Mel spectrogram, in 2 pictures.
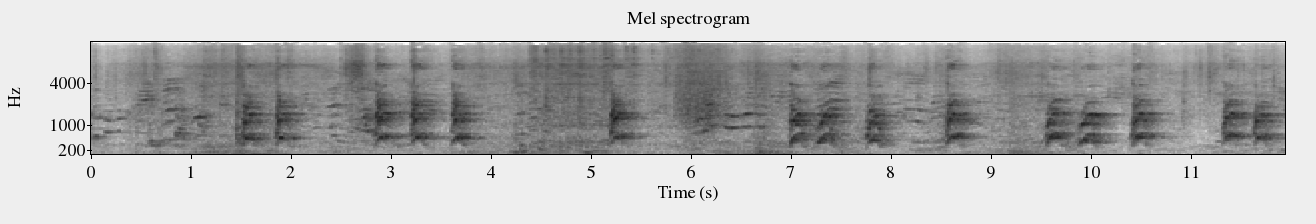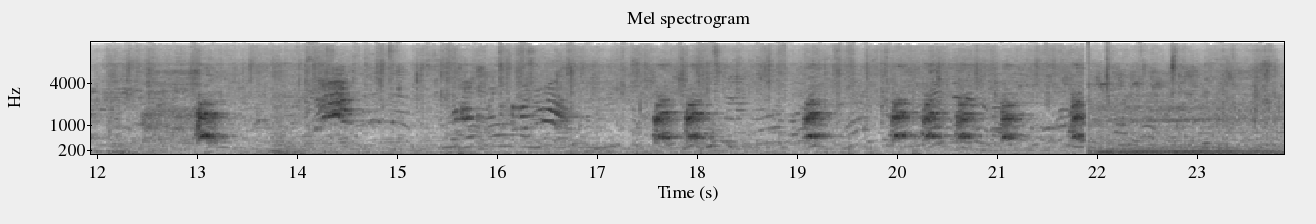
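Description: A dog barking over and over, mostly in quick runs of two or three barks, with people's voices around it.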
